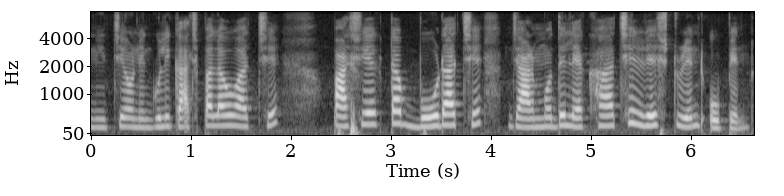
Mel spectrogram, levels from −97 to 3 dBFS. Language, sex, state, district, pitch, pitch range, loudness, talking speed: Bengali, female, Tripura, West Tripura, 230 Hz, 215-255 Hz, -19 LUFS, 135 wpm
